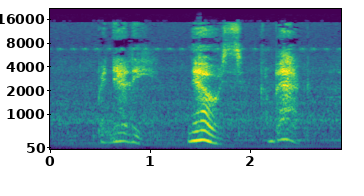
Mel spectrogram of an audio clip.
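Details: Whippets at play in the dark give three short rising-and-falling whining moans, the middle one loudest, over a low steady hum.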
